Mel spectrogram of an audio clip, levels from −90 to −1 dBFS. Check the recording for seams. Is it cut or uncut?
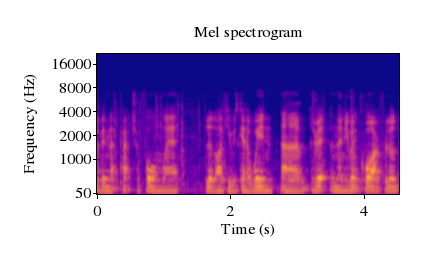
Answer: cut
